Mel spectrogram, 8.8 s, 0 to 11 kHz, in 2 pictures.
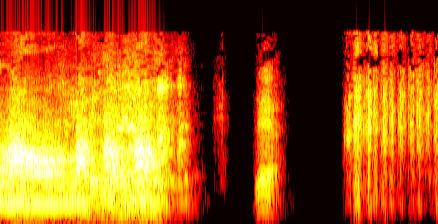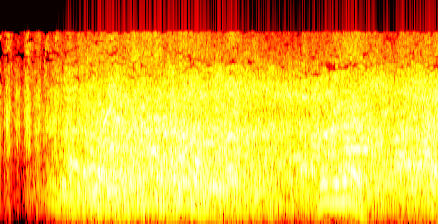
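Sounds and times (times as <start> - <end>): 
man on all fours growling like a dog: 0.0 - 1.6
laughter: 0.7 - 2.0, 4.8 - 8.7.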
